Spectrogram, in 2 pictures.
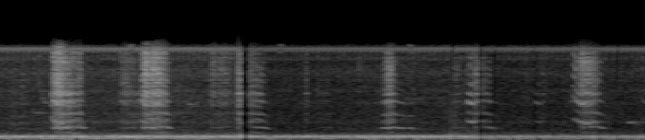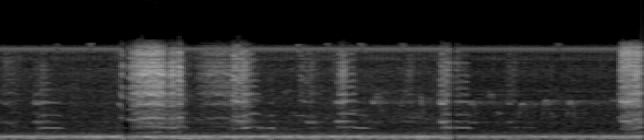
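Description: Short, shrill bird screams repeated irregularly, one or two a second, the loudest about five seconds in: the distress cries of a live prey bird in a falcon nest box. Under them runs a steady low hum.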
